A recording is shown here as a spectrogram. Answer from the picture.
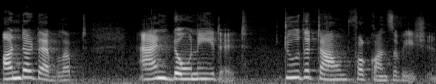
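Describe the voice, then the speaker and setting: Noticeable background noise behind a woman's fairly high-pitched voice, moderately paced, with ordinary pitch variation. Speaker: resident at public meeting. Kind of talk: public comment, partly read from notes. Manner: loud.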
